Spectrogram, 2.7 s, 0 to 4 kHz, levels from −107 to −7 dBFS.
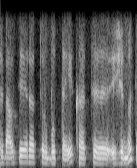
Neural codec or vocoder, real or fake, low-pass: none; real; 3.6 kHz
